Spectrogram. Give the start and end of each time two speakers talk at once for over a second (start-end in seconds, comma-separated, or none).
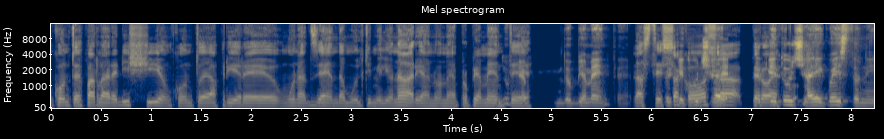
5.8-7.5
